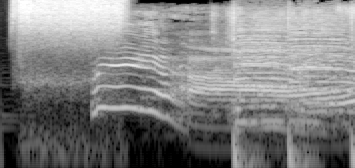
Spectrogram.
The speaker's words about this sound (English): When you just can't, there's Canaflip, a harmless spray that makes your dog act like a cat for some reason.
